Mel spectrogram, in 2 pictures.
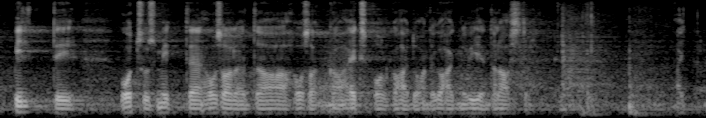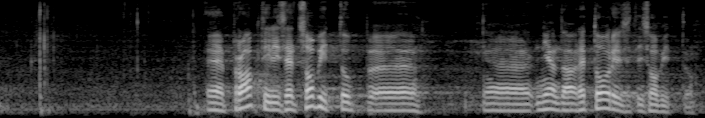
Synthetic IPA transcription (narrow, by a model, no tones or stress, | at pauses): pilt̪ːˑi | o̞t̪susmit̪ːe̞o̞sɑle̞d̪̥ɑo̞sɑkːˑɑe̞kspo̞ːlkɑɦet̪uɦɑnd̪e̞kɑɦekymneviːje̞nd̪̥ɑlɑːst̪ɑl | prɑk̚t̪ilise̞lt̪so̞bit̪ːˑub̥ | niø̞ld̪ɑɾe̞t̪ːˑo̞ːɾiliset̪ːˑejso̞bit̪ˑːu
